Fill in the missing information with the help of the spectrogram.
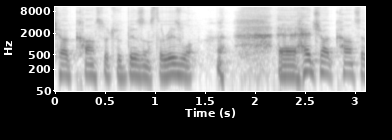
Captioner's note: chuckles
